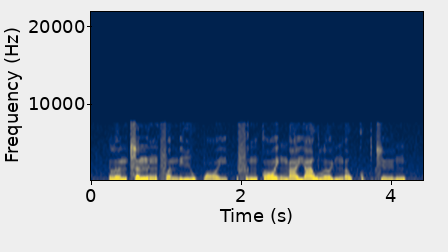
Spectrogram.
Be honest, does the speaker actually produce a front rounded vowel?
yes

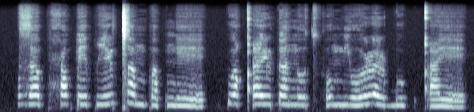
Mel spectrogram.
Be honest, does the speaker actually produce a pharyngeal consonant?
yes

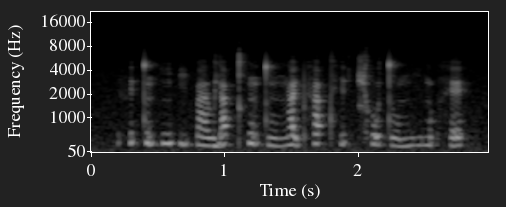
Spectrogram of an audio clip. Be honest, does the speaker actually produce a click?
no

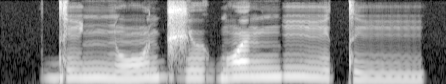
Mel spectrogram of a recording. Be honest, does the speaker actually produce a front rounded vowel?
no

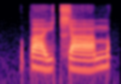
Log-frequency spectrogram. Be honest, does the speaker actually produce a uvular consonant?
no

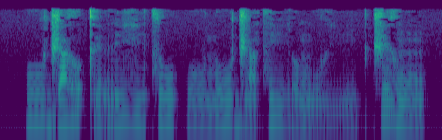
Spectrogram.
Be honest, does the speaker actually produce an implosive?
no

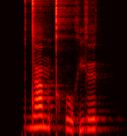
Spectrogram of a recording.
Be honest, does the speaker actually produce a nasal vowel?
no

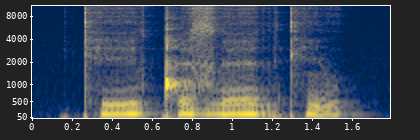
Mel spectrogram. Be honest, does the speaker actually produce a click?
yes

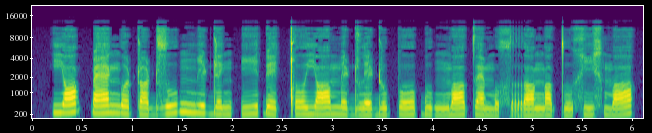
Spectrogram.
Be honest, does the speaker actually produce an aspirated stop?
no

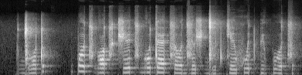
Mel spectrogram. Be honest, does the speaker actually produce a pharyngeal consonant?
no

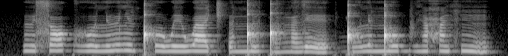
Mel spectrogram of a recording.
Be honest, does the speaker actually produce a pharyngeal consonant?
yes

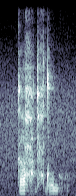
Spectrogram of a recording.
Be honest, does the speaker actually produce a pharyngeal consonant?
yes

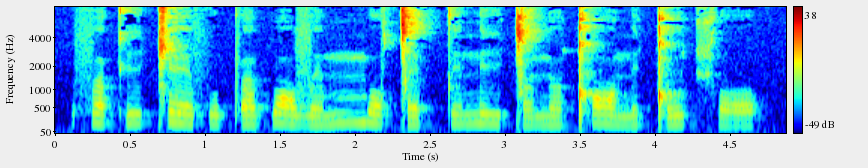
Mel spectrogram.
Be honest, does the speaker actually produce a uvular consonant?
no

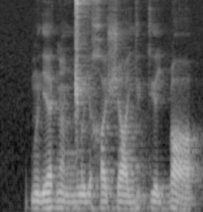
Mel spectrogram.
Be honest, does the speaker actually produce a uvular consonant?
yes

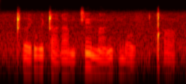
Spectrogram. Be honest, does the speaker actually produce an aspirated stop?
yes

